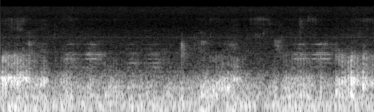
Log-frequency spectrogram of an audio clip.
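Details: Tacy, a pet cat, gives a loud sustained purr, low buzzing rumble rising and falling gently with each breath.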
